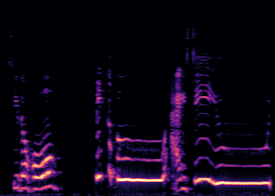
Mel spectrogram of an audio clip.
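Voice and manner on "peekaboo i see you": playful peekaboo. Acted.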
